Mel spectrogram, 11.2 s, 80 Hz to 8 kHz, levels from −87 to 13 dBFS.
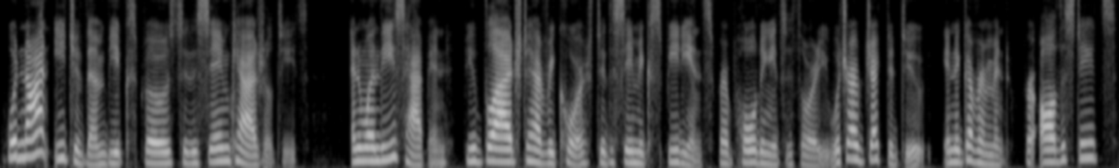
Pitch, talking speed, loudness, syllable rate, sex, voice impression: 200 Hz, 210 wpm, -21 LUFS, 6.1 syllables/s, female, feminine, adult-like, slightly bright, clear, fluent, intellectual, slightly friendly, unique, lively, slightly strict, slightly sharp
